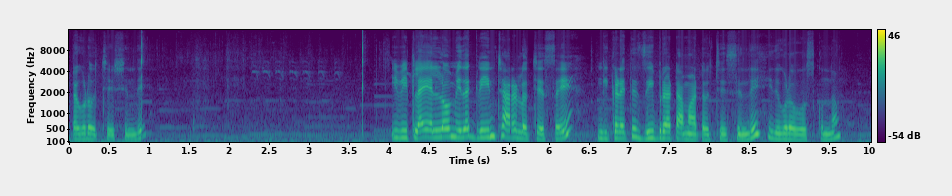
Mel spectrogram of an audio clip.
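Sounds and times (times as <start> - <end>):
soft background music: 0.0 - 10.0
scissors snipping stem: 3.6 - 4.1.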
